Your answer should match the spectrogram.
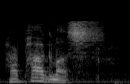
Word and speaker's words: harpagmos: It's H-A-R-P, like harp, the musical instrument, and then add an A-G-M-O-S, harpagmos. I'll say it like that.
